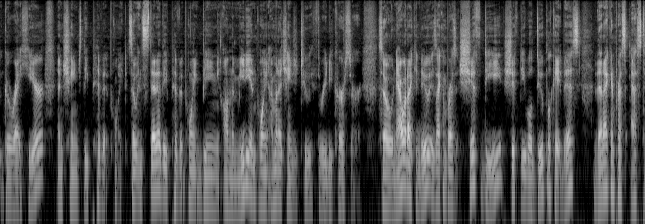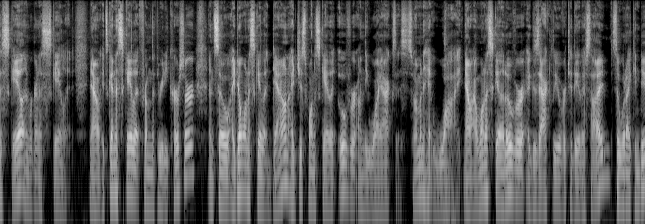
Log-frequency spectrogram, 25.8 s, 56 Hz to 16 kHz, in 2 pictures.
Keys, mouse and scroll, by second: 6.6 shift+middle click, 7.0-7.6 scroll up 2, 7.1 middle click, 7.6 shift+middle click, 8.0 scroll down 1, 8.2-12.4 middle drag.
